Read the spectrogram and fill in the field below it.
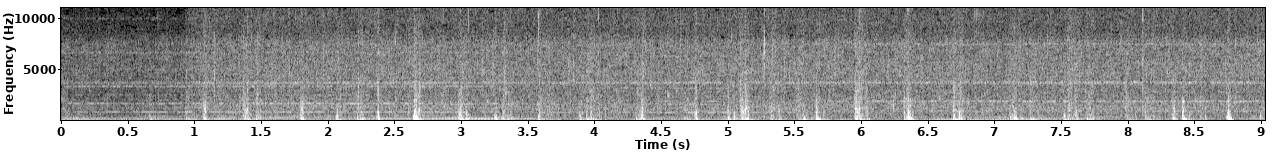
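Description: Footsteps crunch on dry leaves outdoors.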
